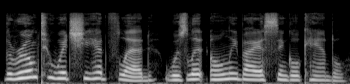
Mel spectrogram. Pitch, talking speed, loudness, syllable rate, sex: 225 Hz, 240 wpm, -17 LUFS, 5.2 syllables/s, female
